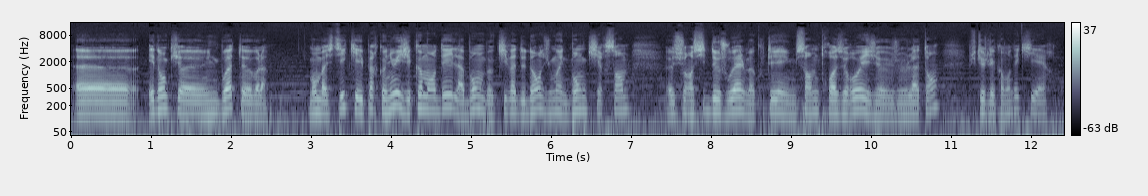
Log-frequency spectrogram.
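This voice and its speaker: A man's voice: medium pitch, a little fast, soft background music. Hesitant French man from Lorraine. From Lorraine, France. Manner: hesitant, many filler sounds. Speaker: vlogger showing his handmade collection. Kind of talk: casual show-and-tell.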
